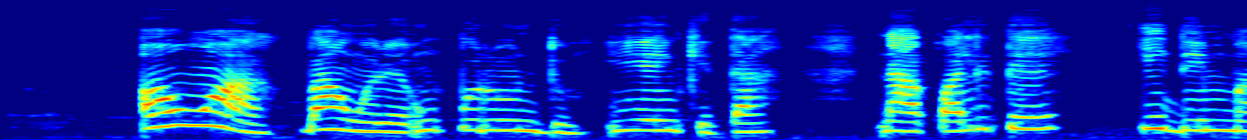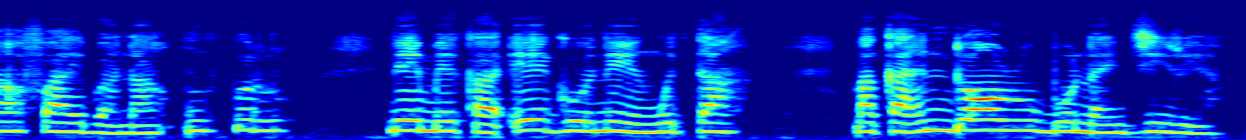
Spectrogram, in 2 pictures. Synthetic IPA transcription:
ɔ˦ŋʷa˦a˨ɡ͡ba˦˨ŋʷe˨ɾe˨ŋ͡m̩˦k͡pu˦ɾu˦n̩˦du˨i˦ɦe˦ŋ̩˦ki˨ta˦ | na˨kʷa˨li˦te˦ | i˦di˨m̩˦ma˦fa˦ɪ˦ba˨na˨ŋ͡m̩˦k͡pi˦ɾu˦ | ne˦me˦ka˨ʔe˦ɡo˦ne˨ŋʷe˦ta˦ | ma˨ka˨n̩˦dɔ˦ɾu˦ɡ͡bo˦na˨i˨d͡ʒi˦ɾi˨a˨

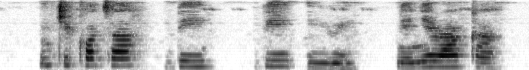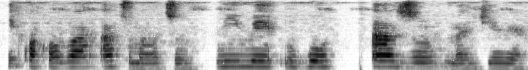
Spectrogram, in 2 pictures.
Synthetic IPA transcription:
n̩˦t͡ʃɪ˦kʰɔ˦tʰa˦ | dɪ˦ | dɪ˦i˨ɾe˨ | ne˨ɲe˦ɾa˦ka˦ | ɪ˦kʷa˨kʰɔ˨ba˦a̰˦tʊ˨ma˨tʊ˨m˨ni˦me˦u˦ɡ͡bo˦ | a˦zʊ˨na˨ɪ˨d͡ʒi˦ɾi˦a˨

